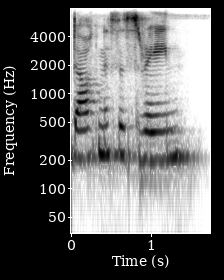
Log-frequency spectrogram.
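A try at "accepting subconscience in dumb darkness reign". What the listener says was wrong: cannot no you're not allowed to say darknesses because there is that punctuation mark. darkness reign.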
